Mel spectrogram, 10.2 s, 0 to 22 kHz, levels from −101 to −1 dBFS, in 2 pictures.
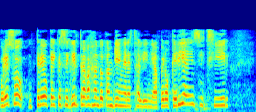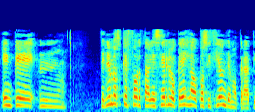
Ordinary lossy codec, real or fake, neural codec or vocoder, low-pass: AAC, 32 kbps; fake; codec, 16 kHz, 4 kbps, FreqCodec, larger model; 7.2 kHz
